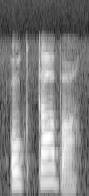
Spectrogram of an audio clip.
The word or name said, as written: octava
